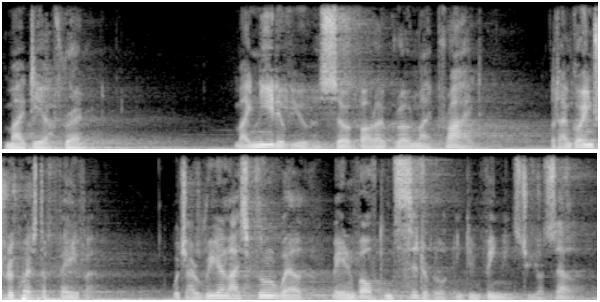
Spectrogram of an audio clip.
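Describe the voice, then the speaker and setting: An actor playing a gloomy, ailing gentleman reading a desperate letter in a formal, grave and deliberate way for a gothic radio drama. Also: lowish voice, faint music behind, close to an everyday voice. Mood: anguished pleading. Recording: echoey long reverb, background noise.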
